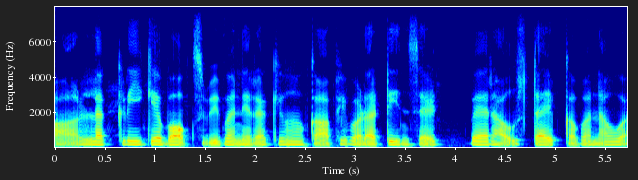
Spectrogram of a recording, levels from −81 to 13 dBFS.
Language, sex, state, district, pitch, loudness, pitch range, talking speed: Hindi, female, Punjab, Kapurthala, 90 Hz, -22 LUFS, 85-95 Hz, 200 wpm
